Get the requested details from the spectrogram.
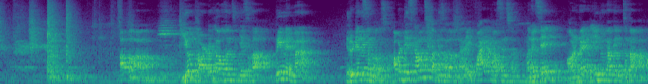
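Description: A young man speaks clearly and with animation, close by.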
